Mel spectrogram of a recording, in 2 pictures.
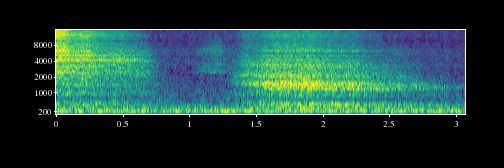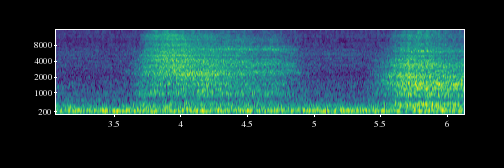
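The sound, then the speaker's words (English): Slow, deep breaths drawn in and let out, with long airy inhales and exhales rising and fading in a few gentle swells and no talking. “let's just on our way out here, let's just do a couple deep breaths.”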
